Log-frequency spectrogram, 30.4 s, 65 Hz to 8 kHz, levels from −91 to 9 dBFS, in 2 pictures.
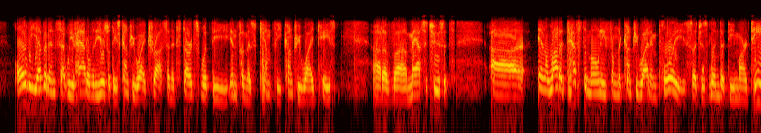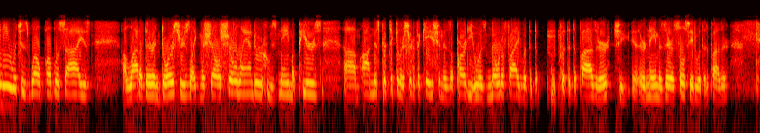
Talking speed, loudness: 160 wpm, -28 LUFS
